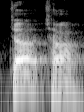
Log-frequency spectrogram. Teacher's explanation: चा छा ये तालव्य ध्वनियाँ हैं, तालु वाली, तालु ध्वनियाँ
